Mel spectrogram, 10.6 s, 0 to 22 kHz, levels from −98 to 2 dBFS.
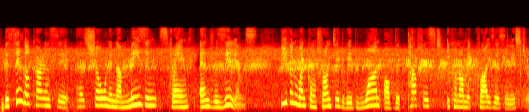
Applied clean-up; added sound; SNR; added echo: neural mask model Resemble Enhance denoiser.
